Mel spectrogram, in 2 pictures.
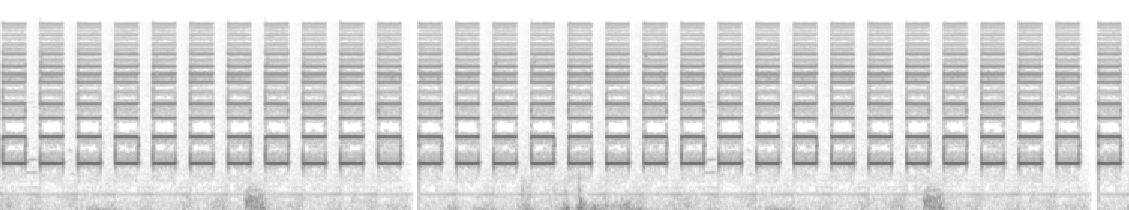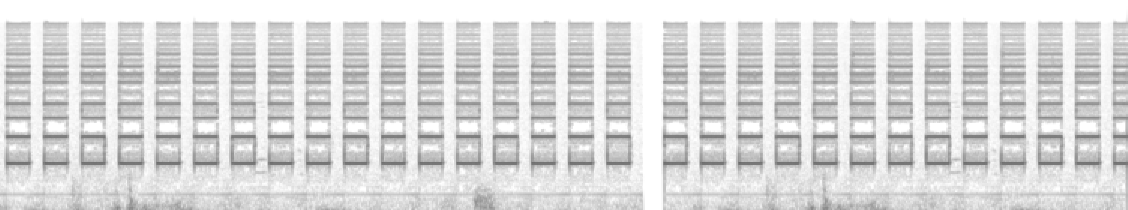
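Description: Wake-up alarm clock beeping, about three beeps a second, with a brief break roughly every nine seconds; it signals the end of the nap timer.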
